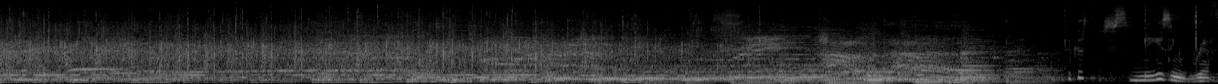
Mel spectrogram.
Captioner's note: applause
